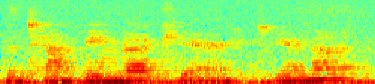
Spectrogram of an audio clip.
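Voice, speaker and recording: A woman's voice: medium pitch, steady tone, brisk. A woman on a paranormal investigation, chatting casually with the group and talking to a ghost. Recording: echoey room with clear background noise.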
